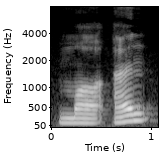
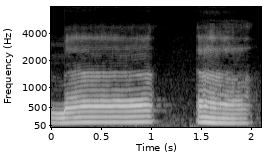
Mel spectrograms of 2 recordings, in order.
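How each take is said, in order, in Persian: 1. کلمه با صدای «ن» تموم میشه. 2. کلمه با «آ» کشیده تموم میشه. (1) "ما ان در هنگام وقف میشه ما آ" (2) "در هنگام وقف میشه ما آ"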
